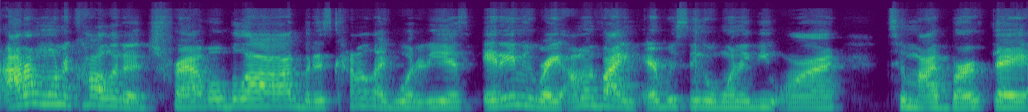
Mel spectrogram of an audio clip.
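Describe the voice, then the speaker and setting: A woman in her thirties hosting a casual chat show, excitable and chatty, laughing often and using slang. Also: mid-range voice. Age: 30s. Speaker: host.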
